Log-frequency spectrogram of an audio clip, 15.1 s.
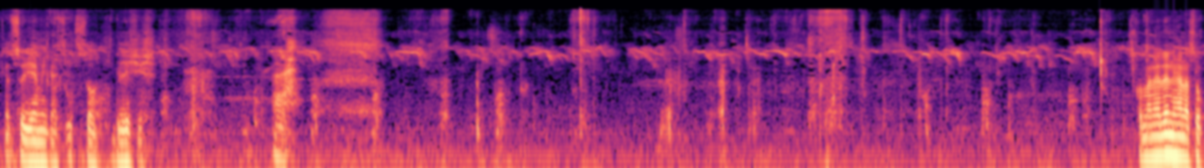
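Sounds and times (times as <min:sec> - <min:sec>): faint bird chirps: 0:00.0 - 0:15.0
wet chewing and lip-smacking: 0:05.2 - 0:14.4.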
